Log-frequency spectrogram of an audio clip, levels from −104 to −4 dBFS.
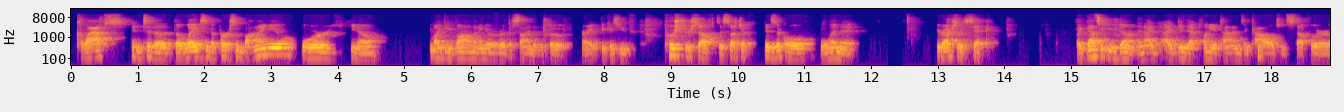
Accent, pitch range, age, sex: American, 95-130 Hz, 40-59, male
